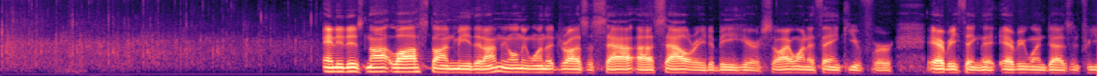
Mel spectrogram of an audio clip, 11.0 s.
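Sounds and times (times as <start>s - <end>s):
audience applause: 0.0s - 3.2s
speech: 3.2s - 10.9s.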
